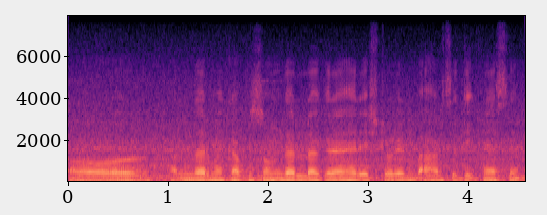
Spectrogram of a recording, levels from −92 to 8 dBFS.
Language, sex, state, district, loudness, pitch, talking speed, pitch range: Hindi, male, Chhattisgarh, Raipur, -18 LUFS, 110 Hz, 170 wpm, 105-115 Hz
